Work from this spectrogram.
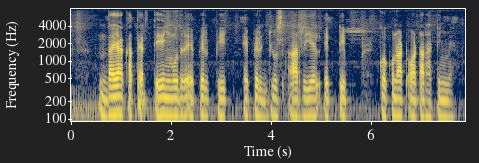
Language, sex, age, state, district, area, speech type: Santali, male, 18-30, West Bengal, Bankura, rural, read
